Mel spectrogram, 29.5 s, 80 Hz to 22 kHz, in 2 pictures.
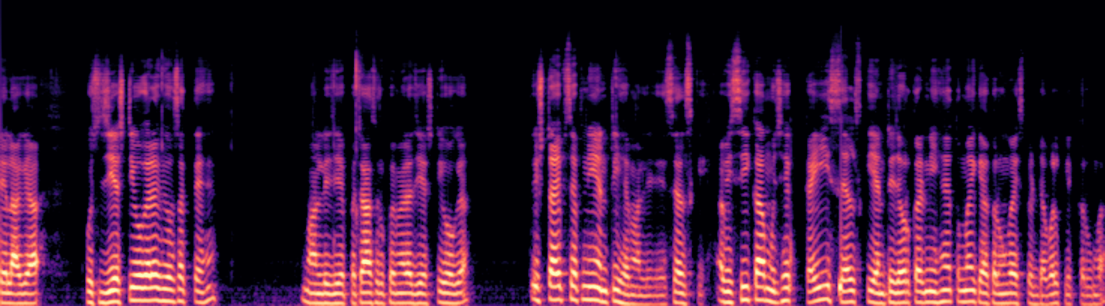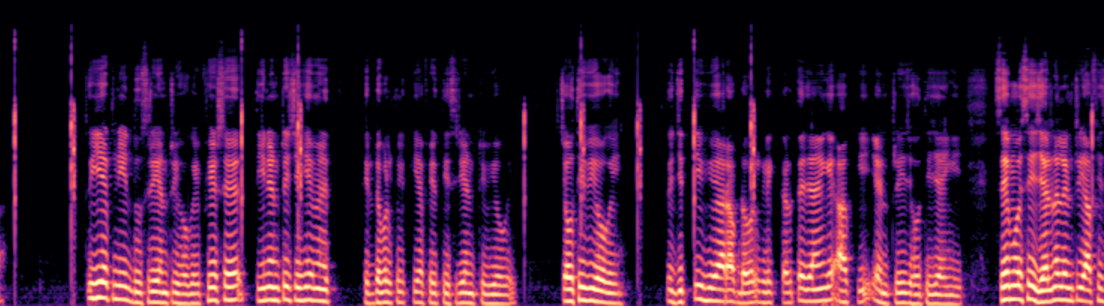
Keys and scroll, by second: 2.2 Down, 6.8 ctrl+a, 8.3 Down, 9.9 Escape, 11.6 Escape.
